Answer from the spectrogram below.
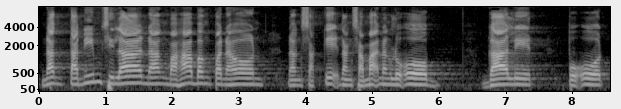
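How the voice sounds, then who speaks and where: Animated preacher in a hall. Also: male voice, on the high side. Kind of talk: healing sermon.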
